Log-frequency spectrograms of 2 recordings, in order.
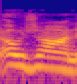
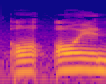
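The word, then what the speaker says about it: Oyin: No, not Oyen. It's O-I-Y-N. Oyen Natural. It's basically started by this woman, her and her husband, mm-hmm.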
